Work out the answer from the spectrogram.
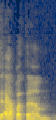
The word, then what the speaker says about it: apothegm: 2019 here Virginia is a Pithom it's a noun eight letters three syllables and this is a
